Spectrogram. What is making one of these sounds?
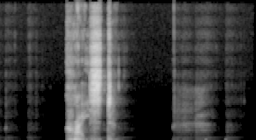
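A woman speaks into a microphone, heard through a loudspeaker.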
